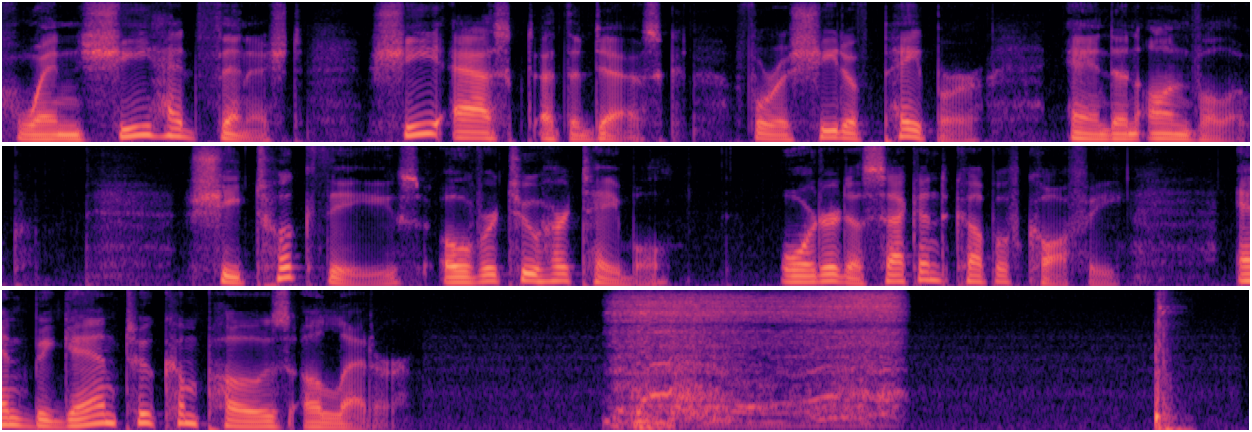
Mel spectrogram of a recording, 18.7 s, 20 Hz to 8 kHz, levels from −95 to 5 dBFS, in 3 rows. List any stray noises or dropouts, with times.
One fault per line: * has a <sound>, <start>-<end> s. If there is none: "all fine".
* has a sniff, 15.5-17.0 s
* has a squeak, 18.2-18.5 s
